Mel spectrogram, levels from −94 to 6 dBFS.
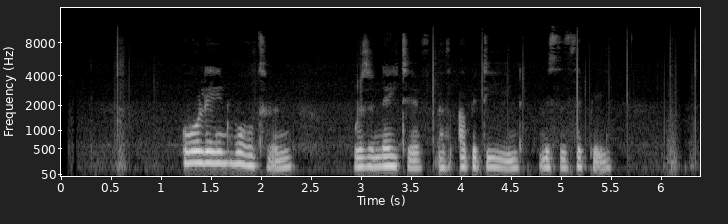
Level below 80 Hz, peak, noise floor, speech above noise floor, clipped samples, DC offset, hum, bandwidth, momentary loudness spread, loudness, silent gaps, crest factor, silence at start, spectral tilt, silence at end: -68 dBFS; -4 dBFS; -62 dBFS; 39 dB; under 0.1%; under 0.1%; none; 9.6 kHz; 14 LU; -24 LUFS; none; 20 dB; 0.6 s; -9.5 dB/octave; 0.25 s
